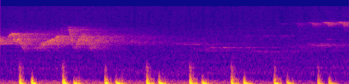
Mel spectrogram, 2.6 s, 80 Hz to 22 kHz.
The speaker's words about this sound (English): For example, chipmunks have a normal heartbeat of 350 beats per minute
